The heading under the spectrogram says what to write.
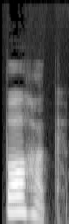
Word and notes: bothaig: gaelic

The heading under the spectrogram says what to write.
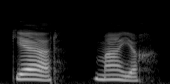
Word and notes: gearr maigheach: gaelic

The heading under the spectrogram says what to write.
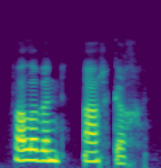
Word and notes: famhalan arcach: gaelic

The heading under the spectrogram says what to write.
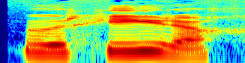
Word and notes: muir thireach: gaelic

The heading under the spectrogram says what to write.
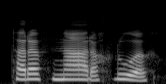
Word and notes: tarbh nathrach ruadh: gaelic

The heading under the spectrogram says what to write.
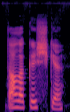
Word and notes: dallag uisge: gaelic

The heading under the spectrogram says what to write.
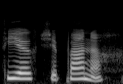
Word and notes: fiadh seapanach: gaelic

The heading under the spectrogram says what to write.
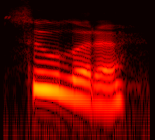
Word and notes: sulaire: gaelic

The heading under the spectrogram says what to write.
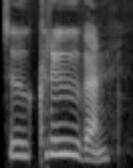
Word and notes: subh-craobhan: gaelic

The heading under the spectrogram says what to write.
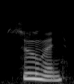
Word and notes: sumainn: gaelic

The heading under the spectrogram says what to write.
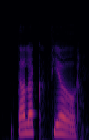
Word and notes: dallag feoir: gaelic

